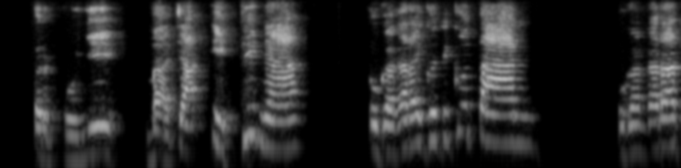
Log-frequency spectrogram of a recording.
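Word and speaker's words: اهدنا: Kenapa kita terbiasa bacanya ihdina? Kok tidak ahdina? Kok tidak uhdina? Ya karena huruf ketiganya kasroh. Karena dalnya kasroh, alifnya ikut kasroh. Maka kalau diharokati, alifnya, harokatnya kasroh, berbunyi ihdi.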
